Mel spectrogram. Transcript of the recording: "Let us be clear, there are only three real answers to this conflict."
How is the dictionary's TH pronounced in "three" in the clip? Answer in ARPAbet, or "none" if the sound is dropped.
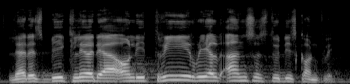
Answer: T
